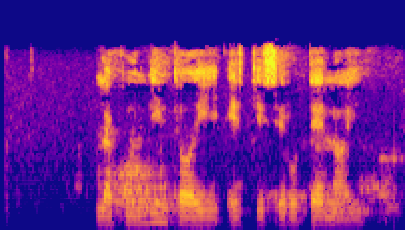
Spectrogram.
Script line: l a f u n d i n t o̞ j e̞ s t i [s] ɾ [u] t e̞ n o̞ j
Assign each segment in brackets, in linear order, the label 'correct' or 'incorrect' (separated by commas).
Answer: correct, correct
